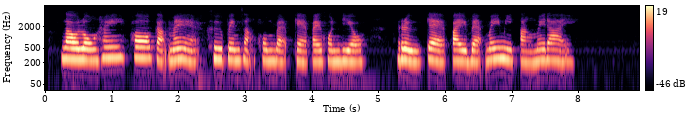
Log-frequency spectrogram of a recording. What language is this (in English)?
Thai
